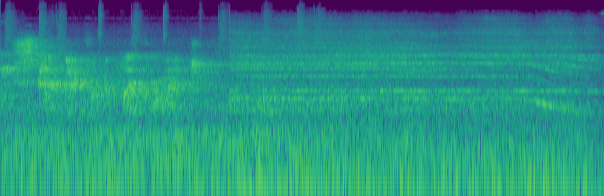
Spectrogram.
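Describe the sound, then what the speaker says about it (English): Atlanta MARTA Green Line metro train pulling into a station, a loud continuous rumble with screeching wheel squeal and tonal whines over the roar, lasting the full stretch. "Green line train is approaching the station."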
